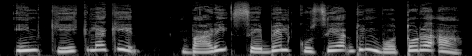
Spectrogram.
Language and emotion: Santali, fearful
